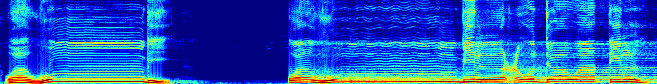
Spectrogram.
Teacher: Mim sukun lagi bertemu ba, ikhfa syafawi. Kita samarkan bunyi mim sukun dan siap membunyikan huruf ba. Kita tinggungkan selama 3 harokat.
